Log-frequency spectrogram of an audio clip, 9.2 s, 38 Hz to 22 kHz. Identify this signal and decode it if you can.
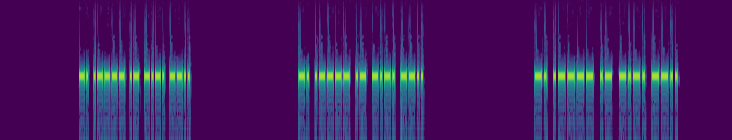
Morse code, heard as a keyed tone, about 46 wpm, 700 Hz. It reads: N1ACZ N1ACZ N1ACZ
